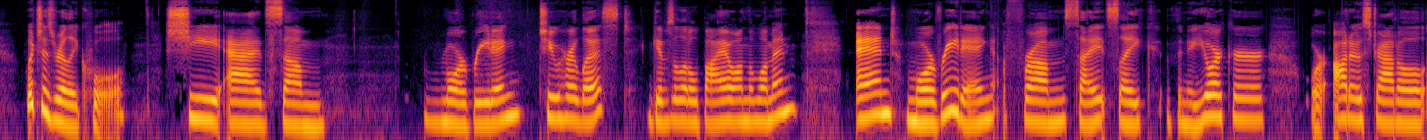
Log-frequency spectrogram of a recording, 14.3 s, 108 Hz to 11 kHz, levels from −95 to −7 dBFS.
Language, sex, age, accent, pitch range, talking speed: English, female, 10-29, American, 190-230 Hz, 125 wpm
